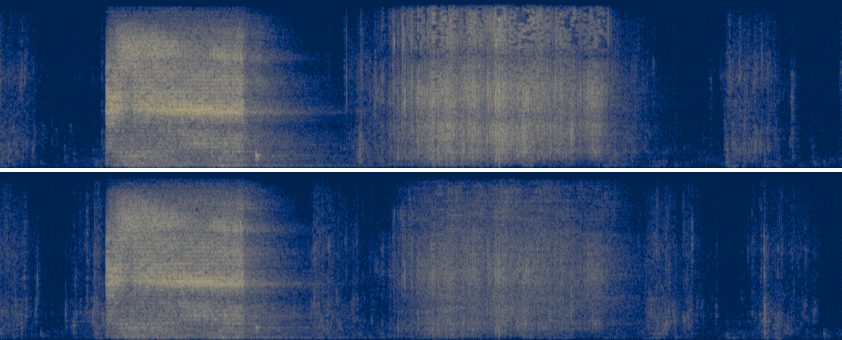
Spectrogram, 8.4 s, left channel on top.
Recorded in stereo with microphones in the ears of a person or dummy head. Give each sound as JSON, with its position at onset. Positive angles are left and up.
{"t": 1.1, "sound": "a scream", "side_deg": 5, "distance_m": 1.6}
{"t": 2.6, "sound": "crumpling", "side_deg": 60, "distance_m": 0.6}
